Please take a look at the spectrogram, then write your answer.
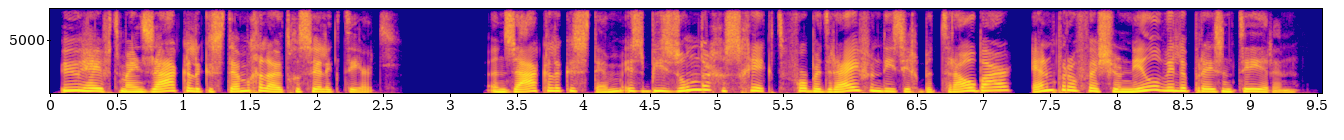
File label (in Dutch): Zakelijk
